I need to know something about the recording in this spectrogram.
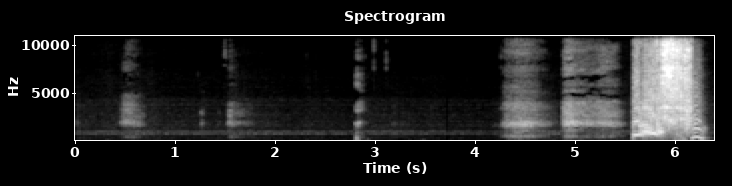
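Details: Several soft sneezes build up to one loud, explosive, wet sneeze, recorded while trying to talk between sneezes at someone's request.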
